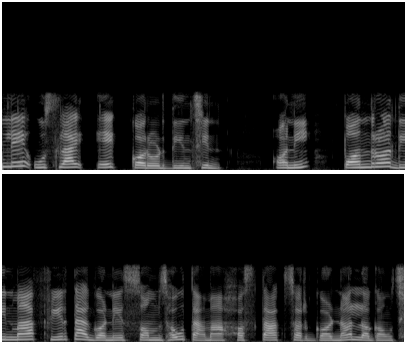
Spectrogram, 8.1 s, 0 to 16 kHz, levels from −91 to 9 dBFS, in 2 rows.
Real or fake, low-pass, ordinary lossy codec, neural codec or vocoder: real; 7.2 kHz; none; none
